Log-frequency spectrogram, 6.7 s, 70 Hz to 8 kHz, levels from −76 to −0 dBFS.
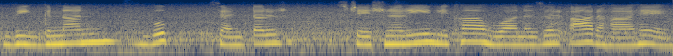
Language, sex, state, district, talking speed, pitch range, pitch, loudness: Hindi, female, Punjab, Kapurthala, 90 wpm, 185-225 Hz, 205 Hz, -14 LUFS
